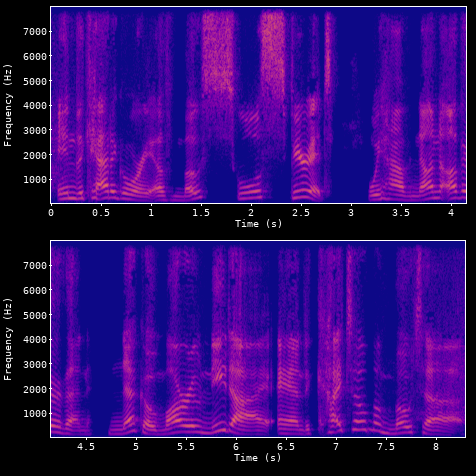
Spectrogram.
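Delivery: measured, dramatic awards announcer voice. Pretend. Reading out the final superlative results to friends, dramatic announcer voice. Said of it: "dramatic announcer voice?".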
